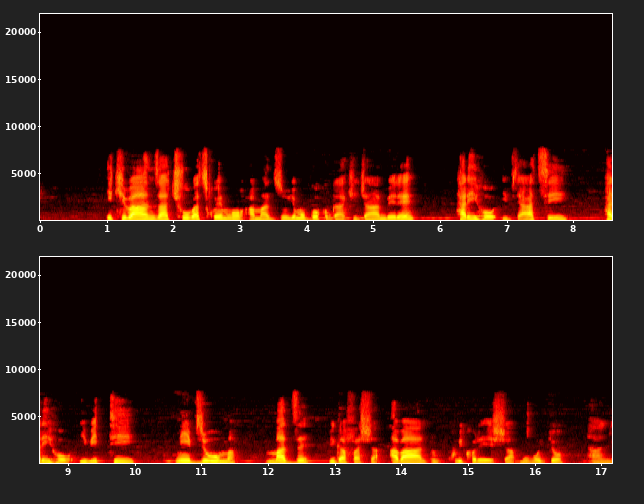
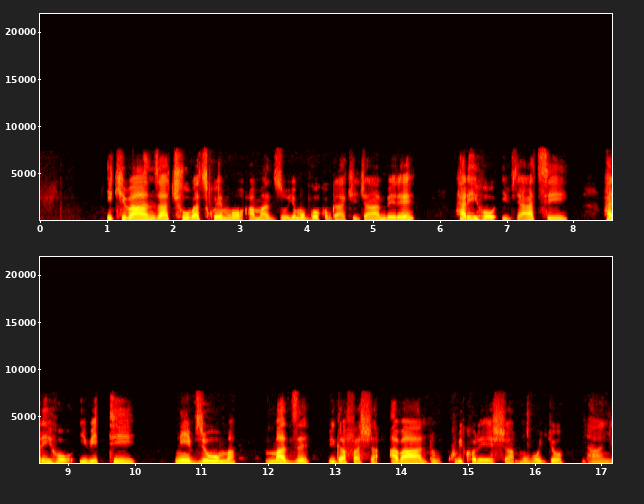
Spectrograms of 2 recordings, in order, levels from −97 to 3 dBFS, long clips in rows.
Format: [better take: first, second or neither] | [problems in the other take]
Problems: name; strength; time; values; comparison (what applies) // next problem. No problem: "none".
second | noise reduction (classical method log-MMSE)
